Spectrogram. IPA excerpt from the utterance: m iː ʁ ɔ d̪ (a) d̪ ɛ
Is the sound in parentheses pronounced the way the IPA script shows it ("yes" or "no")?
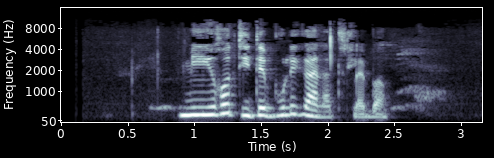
no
